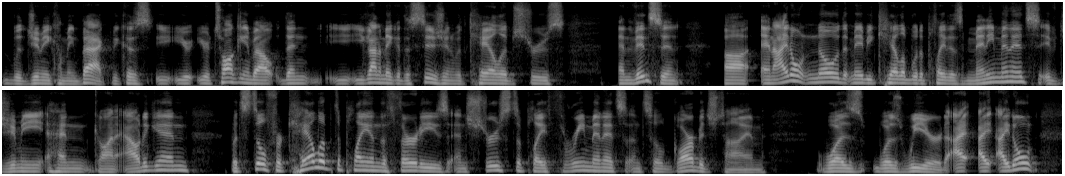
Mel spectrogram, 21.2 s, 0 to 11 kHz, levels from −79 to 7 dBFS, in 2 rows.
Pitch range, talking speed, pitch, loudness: 120-150 Hz, 185 wpm, 125 Hz, -29 LUFS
